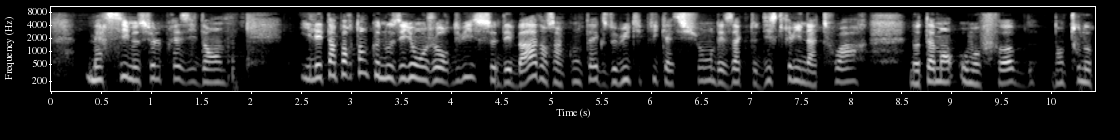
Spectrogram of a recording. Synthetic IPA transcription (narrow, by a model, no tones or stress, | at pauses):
mɛʁsiməsjøləpχezid̪ɑ̃ | ilɛt̪ɛ̃pɔʁt̪ɑ̃kənuzejɔ̃oʒuʁd̪ɥisəd̪ebad̪ɑ̃zɛ̃kɔ̃t̪ɛkst̪̚d̪əmylt̪iplikʲasjɔ̃d̪ezak̚t̪əd̪iskχiminat̪waʁnɔt̪amɑ̃ʔomɔfɔb̚d̪ɑ̃t̪uno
